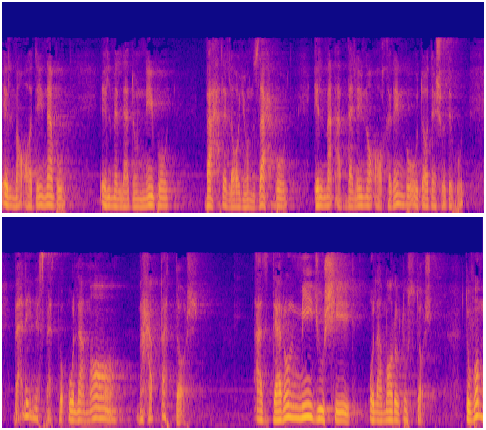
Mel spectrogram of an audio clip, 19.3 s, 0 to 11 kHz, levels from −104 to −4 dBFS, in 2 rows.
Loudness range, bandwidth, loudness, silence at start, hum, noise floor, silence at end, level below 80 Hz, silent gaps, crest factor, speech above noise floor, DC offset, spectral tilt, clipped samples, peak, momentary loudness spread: 7 LU; 6.4 kHz; -29 LUFS; 0 s; none; -62 dBFS; 0 s; -54 dBFS; none; 20 dB; 34 dB; under 0.1%; -7 dB/octave; under 0.1%; -8 dBFS; 13 LU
